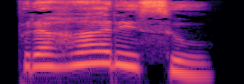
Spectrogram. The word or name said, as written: ಪ್ರಹರ್ಷ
